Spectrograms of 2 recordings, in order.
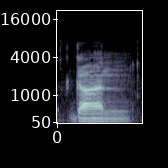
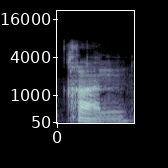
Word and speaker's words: qan: You can see the Nivkh word for dog is pronounced gan, khan, or gan in different contexts.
